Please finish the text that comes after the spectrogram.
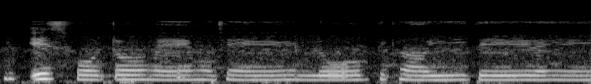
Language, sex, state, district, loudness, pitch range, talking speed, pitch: Hindi, female, Madhya Pradesh, Umaria, -19 LUFS, 205-220 Hz, 80 wpm, 210 Hz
